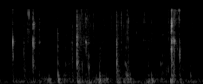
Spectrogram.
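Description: Chewing and crunching of a dense, compact, non-porous chocolate. A few crisp bites come first, then softer chewing, with one sharp crunch near the end. No one speaks.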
